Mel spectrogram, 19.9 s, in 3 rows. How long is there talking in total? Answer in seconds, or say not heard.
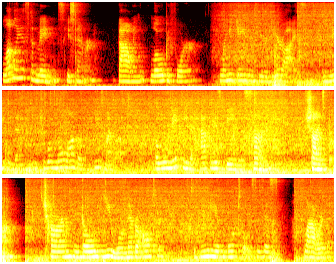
20 s.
